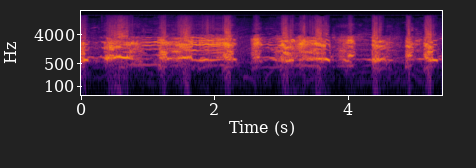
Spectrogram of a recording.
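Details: Four-dog Husky teams at a January 2016 sled start in Rendlesham, captured on analogue cassette; eager barks and yelps with long quavering whines, a short pause midway, then renewed bursts of barking from several dogs.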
